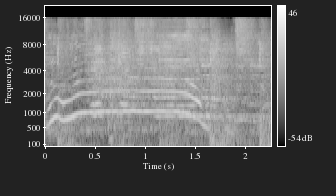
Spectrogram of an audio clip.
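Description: A woman's voice holds one long high note into a microphone, sliding up at the start and dropping away after about a second and a half, over a live band with drums.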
